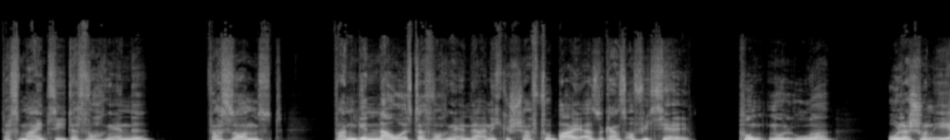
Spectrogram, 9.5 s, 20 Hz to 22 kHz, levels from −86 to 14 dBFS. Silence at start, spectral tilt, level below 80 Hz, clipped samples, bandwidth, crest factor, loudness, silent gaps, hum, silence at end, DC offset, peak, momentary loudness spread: 0.05 s; -6 dB/octave; -52 dBFS; under 0.1%; 18 kHz; 16 dB; -17 LUFS; 1.79-2.06 s, 3.23-3.33 s, 7.01-7.38 s, 8.79-8.88 s; none; 0 s; under 0.1%; -2 dBFS; 9 LU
